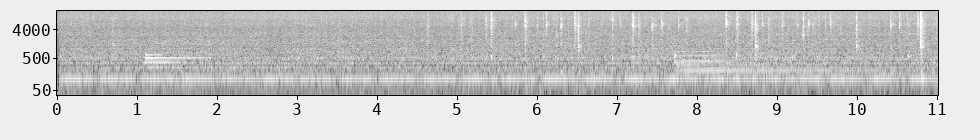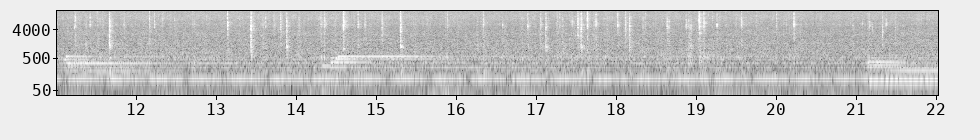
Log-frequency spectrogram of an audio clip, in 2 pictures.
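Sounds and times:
soft piano music: 1.1s - 2.1s, 7.6s - 19.3s, 21.1s - 22.0s
keyboard typing clicks: 4.6s - 20.3s, 21.0s - 21.6s.

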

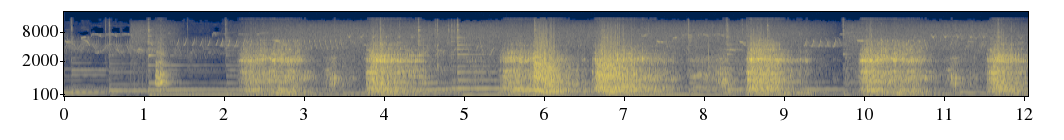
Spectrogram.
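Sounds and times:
background music: 0.0s - 12.0s
tiger roaring: 2.2s - 4.8s, 5.4s - 12.0s.

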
